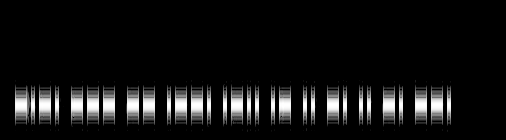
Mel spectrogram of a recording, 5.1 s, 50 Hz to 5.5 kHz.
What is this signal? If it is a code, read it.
Morse code, heard as a keyed tone, about 30 wpm, 700 Hz. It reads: COMPLAINING
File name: UK MASTER QSOs TRAINING / 30WPM / UK MASTER QSOs 0030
